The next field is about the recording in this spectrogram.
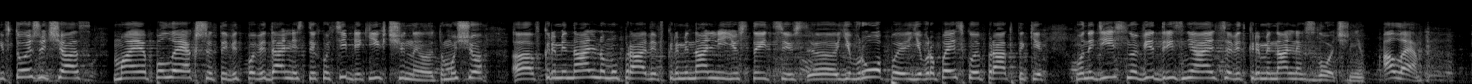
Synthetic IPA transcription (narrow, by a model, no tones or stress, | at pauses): iwt̪ɔjʒɛt͡ʃɑs | mɑjɛpɔlˠɛkʃɪt̪ɪʋʲid̪̚pɔʋʲid̪ɑlʲnʲisʲtʲt̪ɪxɔsʲibjɐkʲijixt͡ʃɪnɪlˠɪt̪ɔmuʃt͡ʃɔ | wkɾɪmʲinɑlʲnɔmʊpɾɑʋʲiwkɾɪmʲinɑlʲnʲijjʊst̪ɪt͡sʲijijeʋɾɔpɪjeʋɾɔpɛjsʲkɔjipɾɑkt̪ɪkʲi | ʋɔnɪdʲijsʲnɔʋʲid̪ɾʲizʲnʲajʊt͡sʲːɐʋʲid̪kɾɪmʲinɑlʲnɪɣzlˠɔt͡ʃɪnʲiwɐlˠɛ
